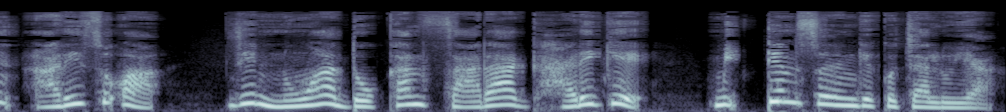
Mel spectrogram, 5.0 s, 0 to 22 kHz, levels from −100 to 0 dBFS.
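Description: From start to finish the speech sounds hissy and grainy, with roughened tones, smeared consonant attacks and nothing above 14.2 kHz. This is likely Vorbis compression at a low setting, around 35 kbps, where coarsely quantised treble turns fine detail into noise.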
